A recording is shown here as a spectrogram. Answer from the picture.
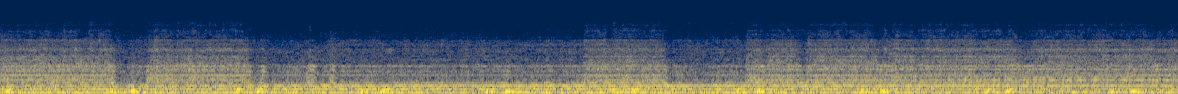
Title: Brand New Samsung washer making buzzing sound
